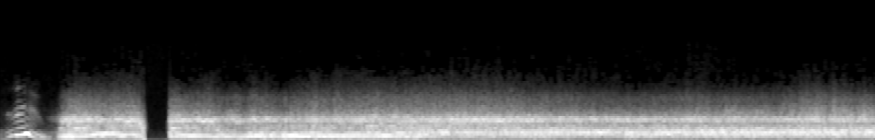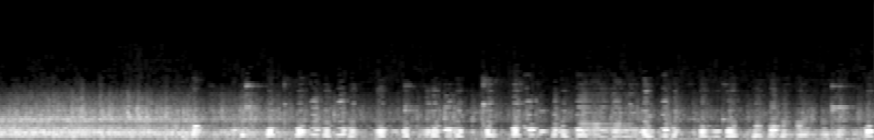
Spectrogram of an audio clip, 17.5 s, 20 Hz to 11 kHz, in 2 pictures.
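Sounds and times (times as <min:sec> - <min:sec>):
passing train with loud continuous rumble and clatter of cars: 0:00.0 - 0:17.4
train whistle sounding steady tones: 0:00.5 - 0:06.4, 0:10.6 - 0:17.4.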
